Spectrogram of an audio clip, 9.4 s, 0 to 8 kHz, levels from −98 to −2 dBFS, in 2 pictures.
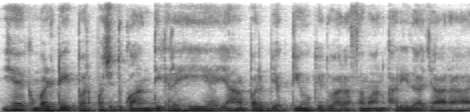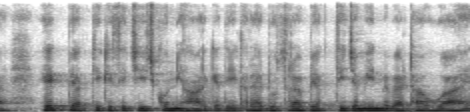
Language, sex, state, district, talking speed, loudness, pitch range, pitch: Hindi, male, Bihar, West Champaran, 215 wpm, -16 LUFS, 125-135 Hz, 130 Hz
